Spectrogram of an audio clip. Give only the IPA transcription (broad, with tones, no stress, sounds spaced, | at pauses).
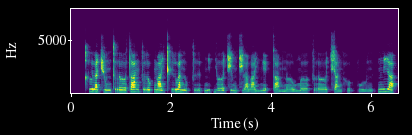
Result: kʰ l ɯ˧ a̯ t͡ɕ u˩˦ n t r ɤː˧ t a˥˩ ŋ k r o˦˥ k̚ m a˧ j kʰ r u˥˩ a̯ n u˨˩ ʔ k r ɯ˨˩ k̚ ŋ i˦˥ t̚ j ɤː˦˥ t͡ɕ ɯ˧ ŋ t͡ɕ ɯ˨˩ a̯ w a˧ j ŋ e˦˥ ʔ t a˨˩ m n ɤː˩˦ w m ɤː˦˥ k r ɤː˧ t͡ɕ a˧ ŋ h u˦˥ ʔ k w u˨˩ n | n i˥˩ a̯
